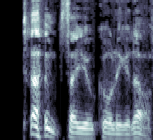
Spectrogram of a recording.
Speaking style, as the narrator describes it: she laughed

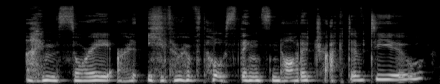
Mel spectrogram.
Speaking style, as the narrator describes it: Remus laughed

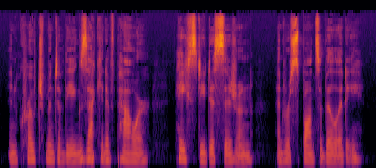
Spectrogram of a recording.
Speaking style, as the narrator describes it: The two deputies of rival assemblies murmured the words

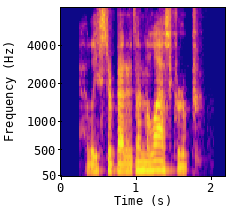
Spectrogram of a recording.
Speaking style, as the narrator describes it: he just gives a big sigh and just goes

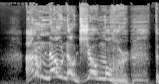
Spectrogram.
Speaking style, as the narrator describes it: the man screamed defiantly

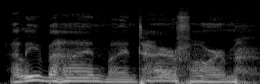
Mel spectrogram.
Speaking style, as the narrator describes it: Wolfert began faintly

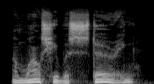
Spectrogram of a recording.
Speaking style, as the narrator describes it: she muttered a spell

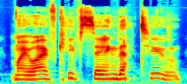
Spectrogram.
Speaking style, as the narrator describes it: Sergio laughed

